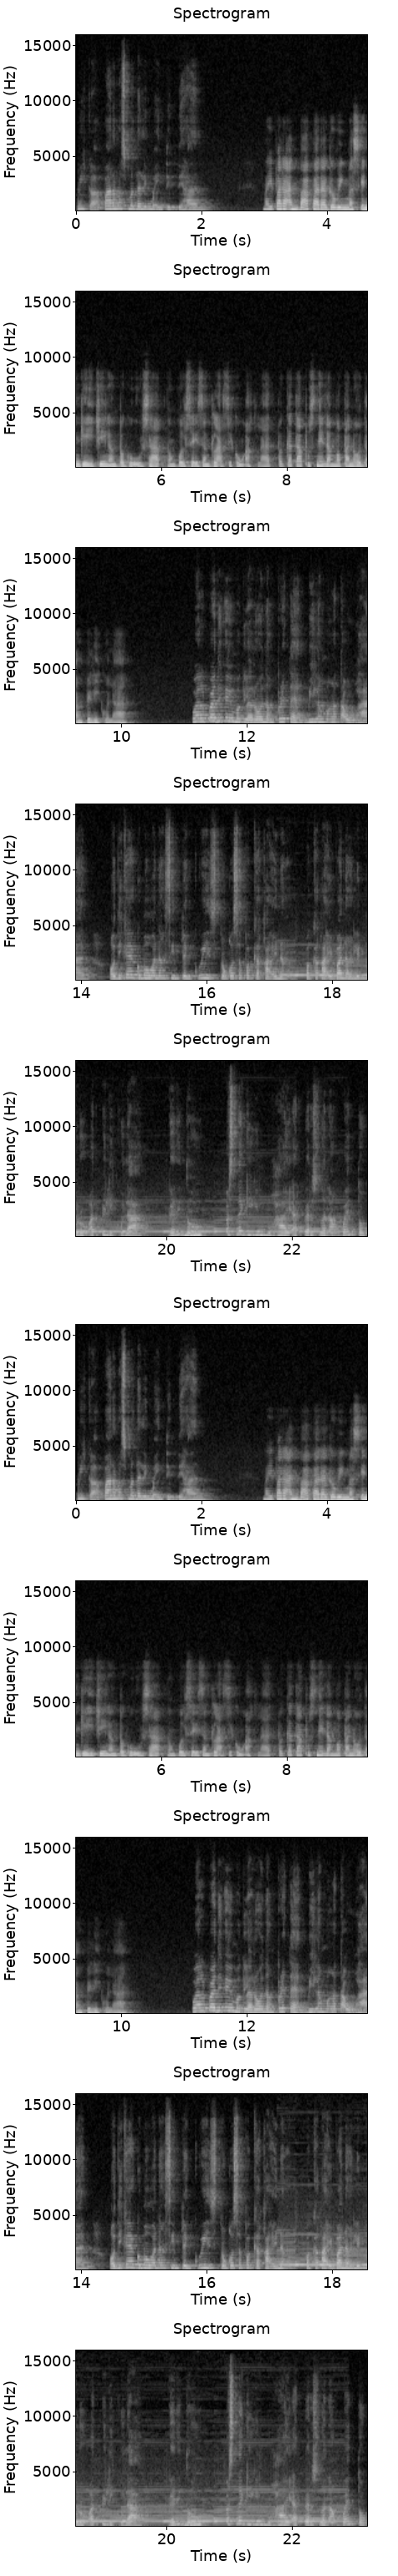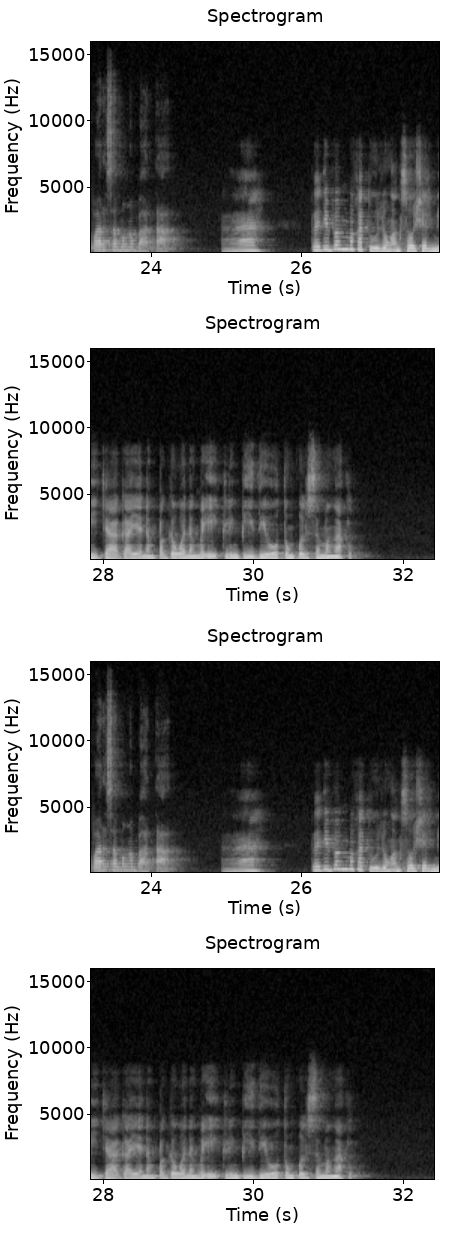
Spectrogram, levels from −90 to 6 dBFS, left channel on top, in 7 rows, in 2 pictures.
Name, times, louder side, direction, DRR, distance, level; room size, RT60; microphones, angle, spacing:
voice 1, 0.0-2.1 11.1-19.6 20.0-20.6 20.9-24.2, right 1 dB, 10° right, 5 dB, 1.9 m, -26 dB
voice 2, 3.0-10.1 20.2-20.6 24.9-25.5 26.1-31.3, left 2 dB, 20° left, 12 dB, 0.4 m, -21 dB
sound 1, 17.1-22.9, right 4 dB, 35° right, 0.5 m, -30 dB
12.5 x 8.7 x 7.4 m, 0.74 s
head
